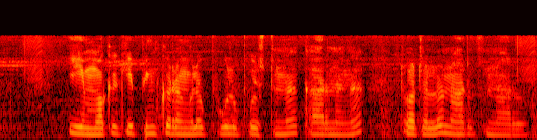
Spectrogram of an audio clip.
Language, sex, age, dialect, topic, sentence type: Telugu, male, 31-35, Central/Coastal, agriculture, statement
